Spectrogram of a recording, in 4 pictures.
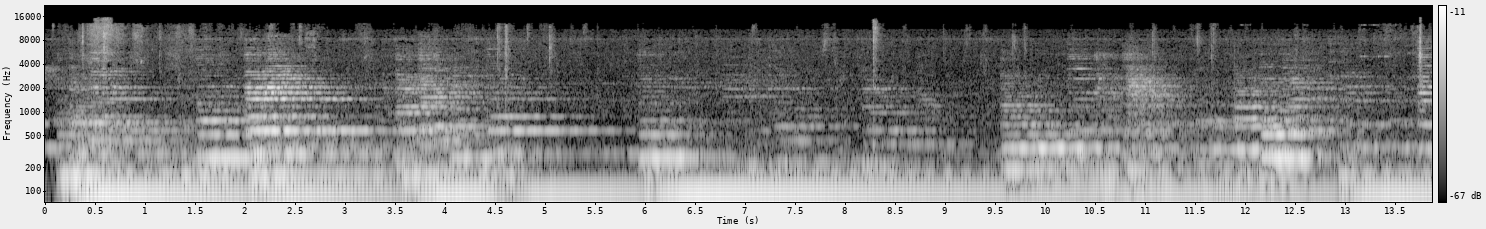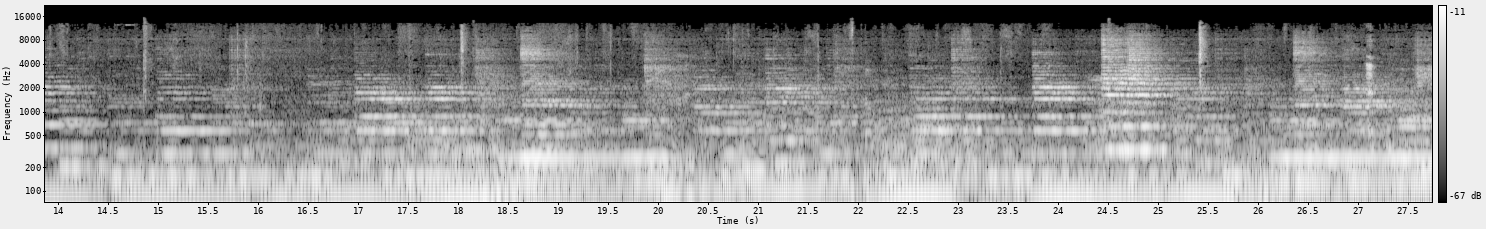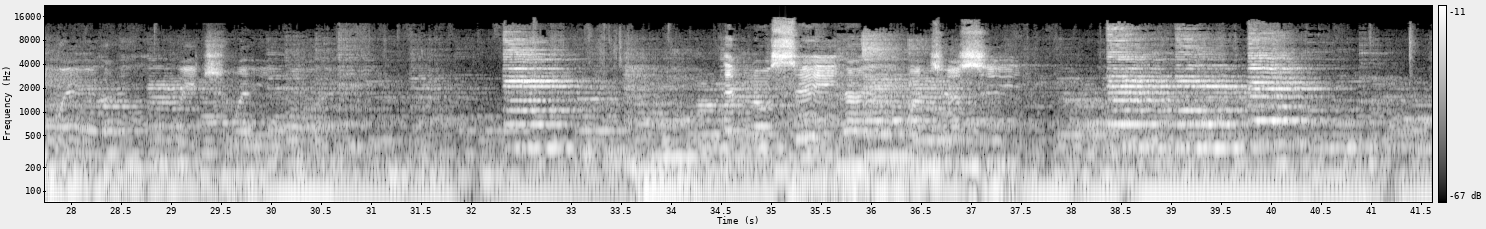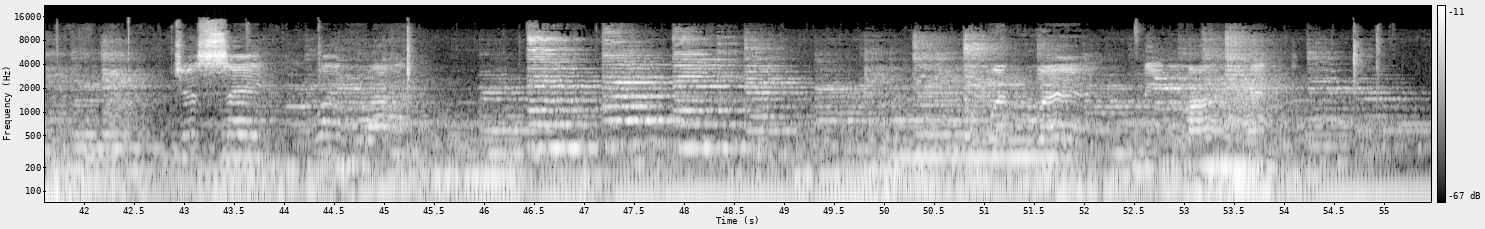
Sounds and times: playing the tapes 0.0 - 55.4

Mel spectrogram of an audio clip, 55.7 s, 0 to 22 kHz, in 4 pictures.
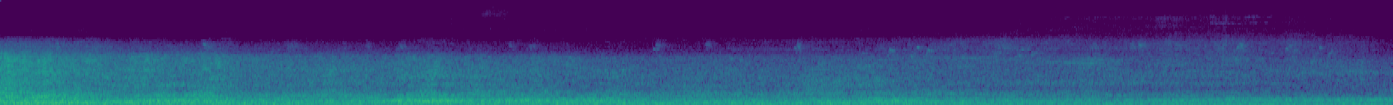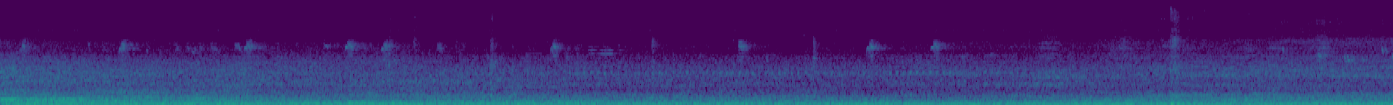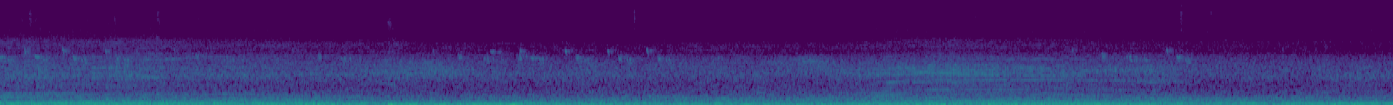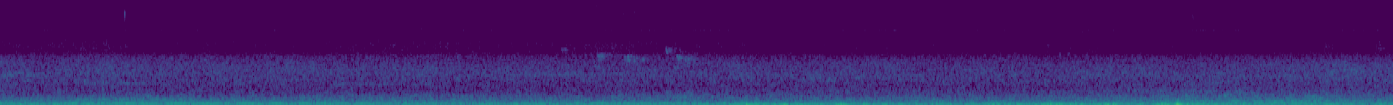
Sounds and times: Fighter flight traveling through 0.0 - 17.3

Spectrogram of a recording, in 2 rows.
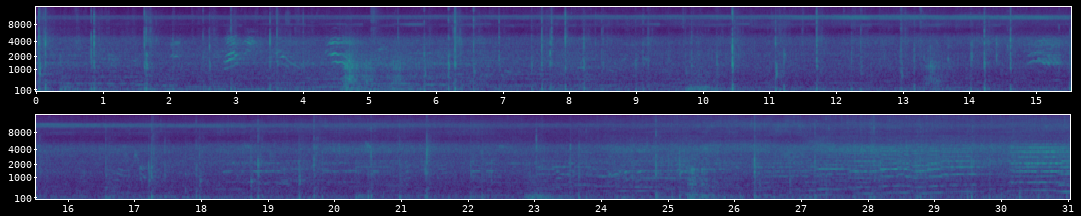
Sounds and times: play basketball 0.0 - 31.0
Walking in the park 18.0 - 31.0
Traffic sound 20.2 - 31.0
fountain 23.4 - 31.0

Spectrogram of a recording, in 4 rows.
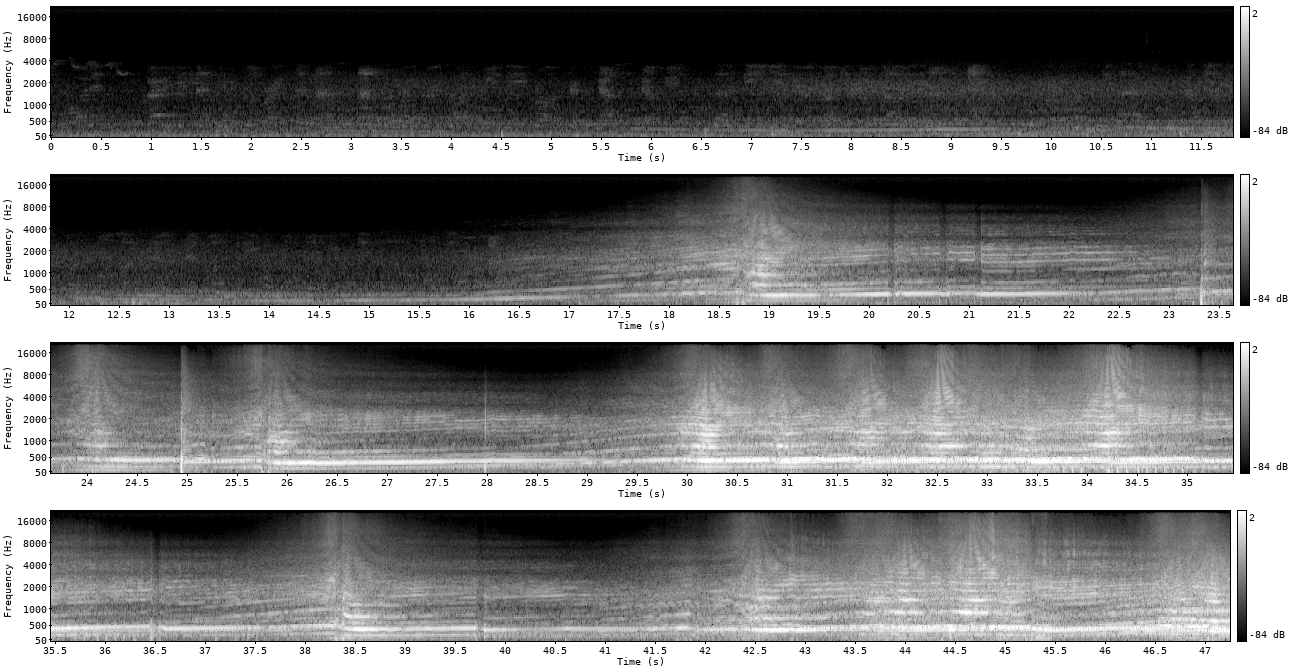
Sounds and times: road racing 11.8 - 47.2

